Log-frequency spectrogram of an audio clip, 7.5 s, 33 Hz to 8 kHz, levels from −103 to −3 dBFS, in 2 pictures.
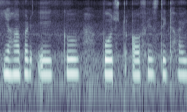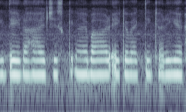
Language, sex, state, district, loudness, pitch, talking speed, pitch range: Hindi, female, Bihar, Patna, -19 LUFS, 210 Hz, 120 wpm, 205-215 Hz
